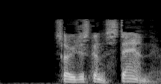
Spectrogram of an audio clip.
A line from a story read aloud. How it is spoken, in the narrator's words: I snapped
